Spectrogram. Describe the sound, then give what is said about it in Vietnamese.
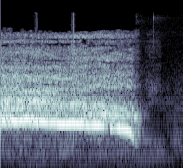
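A terrified, shrill scream for help at night rings out as one long, sustained high cry that holds steady, then drops in pitch and cuts off abruptly, leaving near silence. “Nhân và ông Đại nghe thấy tiếng hoảng sợ kêu gào, âm thanh the thé như cầu cứu vang lên giữa đêm khuya”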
